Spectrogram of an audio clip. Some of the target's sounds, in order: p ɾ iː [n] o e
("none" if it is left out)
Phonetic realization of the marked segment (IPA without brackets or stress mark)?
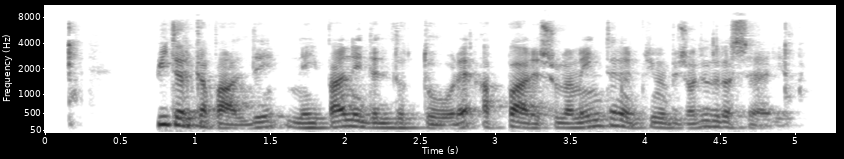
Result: m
